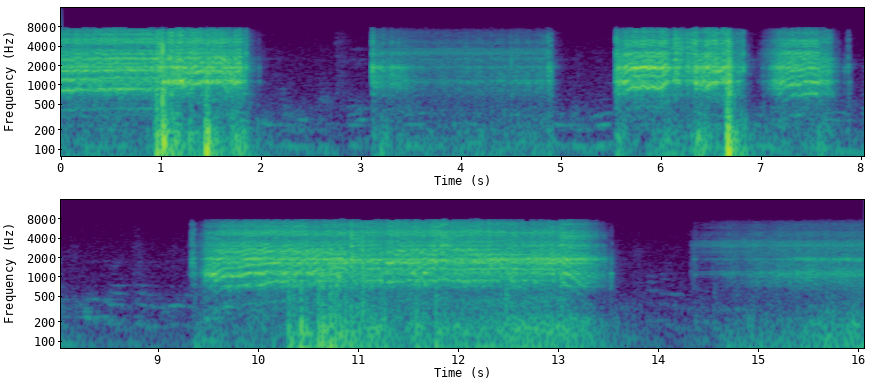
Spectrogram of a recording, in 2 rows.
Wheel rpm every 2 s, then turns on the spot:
100, 10, 30, 60, 20, 110, 60, 10.
14-16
